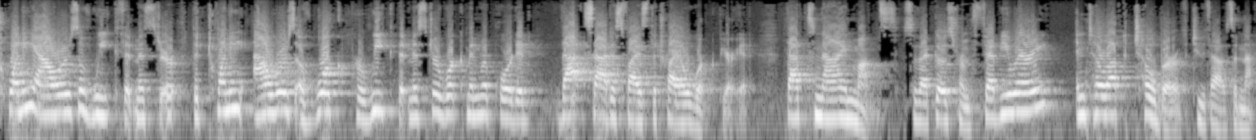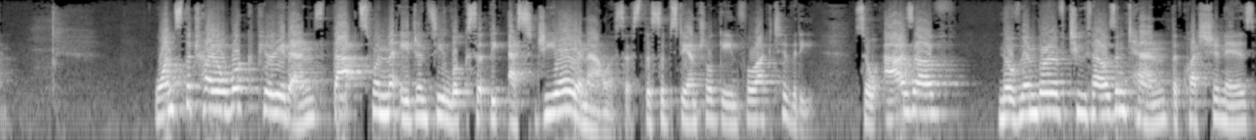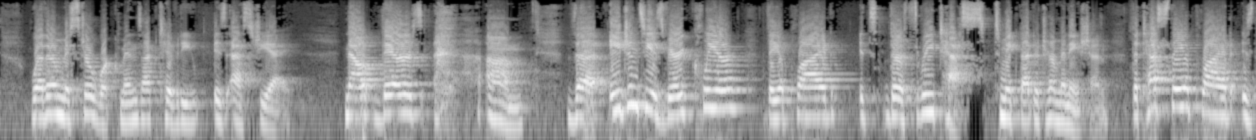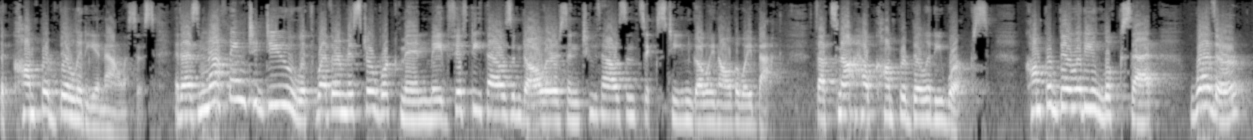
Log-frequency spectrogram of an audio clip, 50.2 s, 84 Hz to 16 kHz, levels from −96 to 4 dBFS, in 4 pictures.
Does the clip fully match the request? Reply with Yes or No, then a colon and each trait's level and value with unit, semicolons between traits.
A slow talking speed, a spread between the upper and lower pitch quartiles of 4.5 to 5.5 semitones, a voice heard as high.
No: average, 155 wpm; average, 4.9 semitones; high, 210 Hz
